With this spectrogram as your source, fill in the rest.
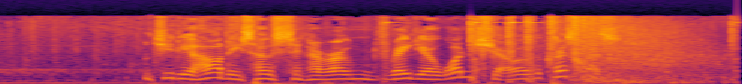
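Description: A man speaks with animation, close to a headset microphone.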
